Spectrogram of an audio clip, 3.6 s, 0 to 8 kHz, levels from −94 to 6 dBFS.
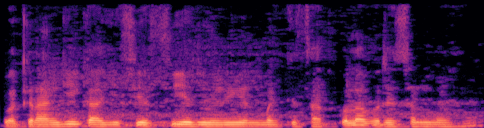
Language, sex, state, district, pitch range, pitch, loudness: Hindi, male, Bihar, Purnia, 120-125 Hz, 125 Hz, -16 LUFS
